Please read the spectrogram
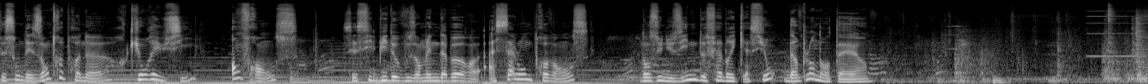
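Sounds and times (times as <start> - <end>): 
speech: 0.0 - 10.0
elevator doors sliding open: 8.7 - 11.4.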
